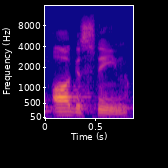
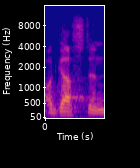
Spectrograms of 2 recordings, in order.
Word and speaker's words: Augustine: You might recognize it, Saint Augustine, or Augustine, depending on how you pronounce it.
